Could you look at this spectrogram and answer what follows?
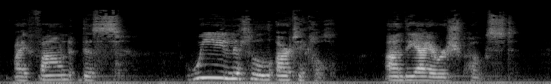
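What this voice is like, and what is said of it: Put-on Irish accent. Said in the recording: “Did you like my accent? ... A little bit. It's funny for you. ... I'm Irish-American”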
